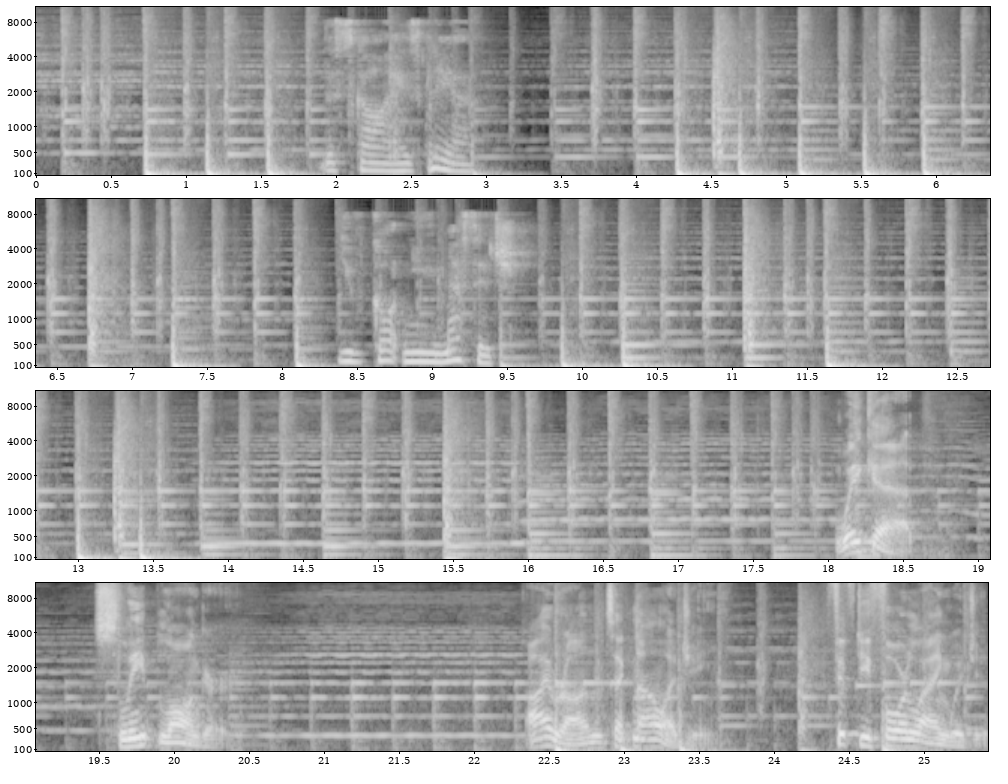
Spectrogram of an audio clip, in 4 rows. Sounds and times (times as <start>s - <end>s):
Music: 0.0s - 25.4s
Speech: 2.0s - 3.0s, 8.4s - 9.7s, 18.1s - 18.6s, 19.5s - 20.4s, 22.4s - 23.7s, 24.4s - 25.4s.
